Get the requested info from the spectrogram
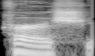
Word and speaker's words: Kersh: Yes, Min Kwan, played by Charlie Kersh. I hope I said that right. – Kersh, yes.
